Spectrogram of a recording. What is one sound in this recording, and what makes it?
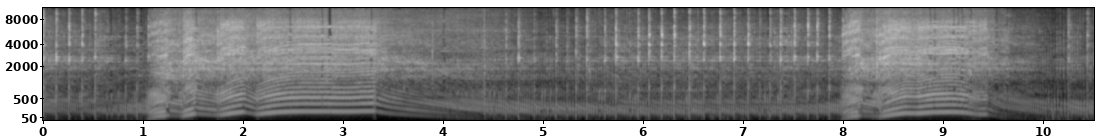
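A chainsaw revs up loudly and winds down.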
